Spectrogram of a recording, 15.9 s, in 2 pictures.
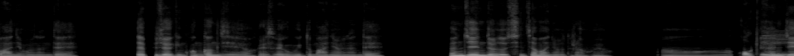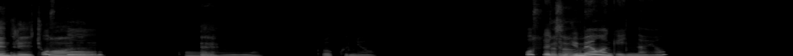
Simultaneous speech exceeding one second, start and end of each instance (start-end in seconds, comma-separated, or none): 7.6-9.0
